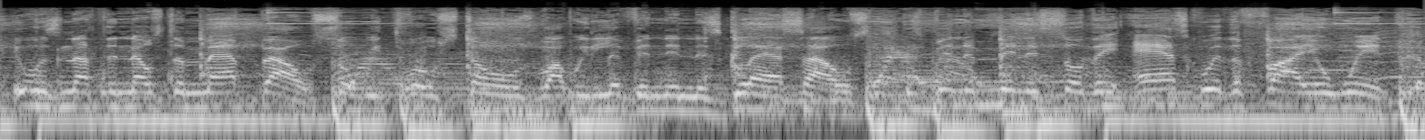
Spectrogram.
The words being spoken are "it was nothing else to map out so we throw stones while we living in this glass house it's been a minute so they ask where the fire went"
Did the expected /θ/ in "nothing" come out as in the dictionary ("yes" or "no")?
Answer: yes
